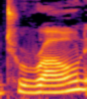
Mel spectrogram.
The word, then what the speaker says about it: turrón: I'm going to say turrón, if that's okay. Sounds good to me. You don't have to roll your R's, but if you can, go for it because it's fun.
